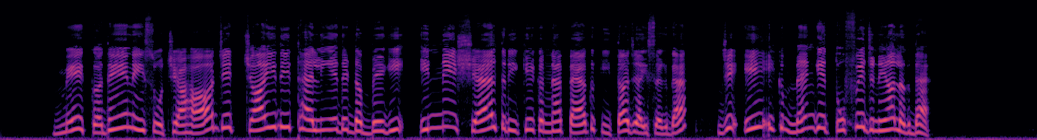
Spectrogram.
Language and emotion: Dogri, surprised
